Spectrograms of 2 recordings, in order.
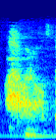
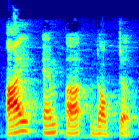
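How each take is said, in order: First: It is said softly on one low pitch. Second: It is said in a normal, varied voice.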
